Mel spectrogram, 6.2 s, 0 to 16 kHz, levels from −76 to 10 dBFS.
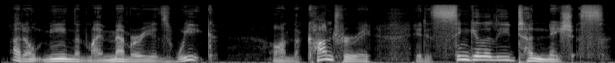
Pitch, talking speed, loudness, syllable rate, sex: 125 Hz, 145 wpm, -17 LUFS, 4.9 syllables/s, male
